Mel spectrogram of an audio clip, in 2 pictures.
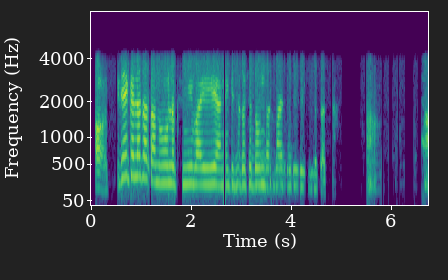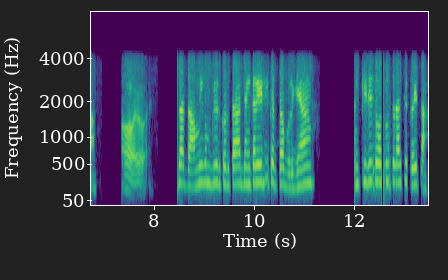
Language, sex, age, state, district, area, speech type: Goan Konkani, female, 30-45, Goa, Quepem, rural, conversation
